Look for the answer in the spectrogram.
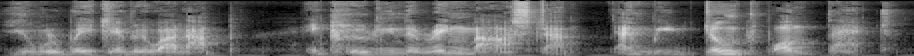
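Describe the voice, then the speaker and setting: A man's voice: very deep voice, big pitch swings, moderate pace, vocal fry, a bit bright, slightly rough, pitched below the performer's own voice, exaggerated voice. A man voicing a sensible, kind but exasperated male tapir in a children's story, speaking emphatically. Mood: hushing.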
